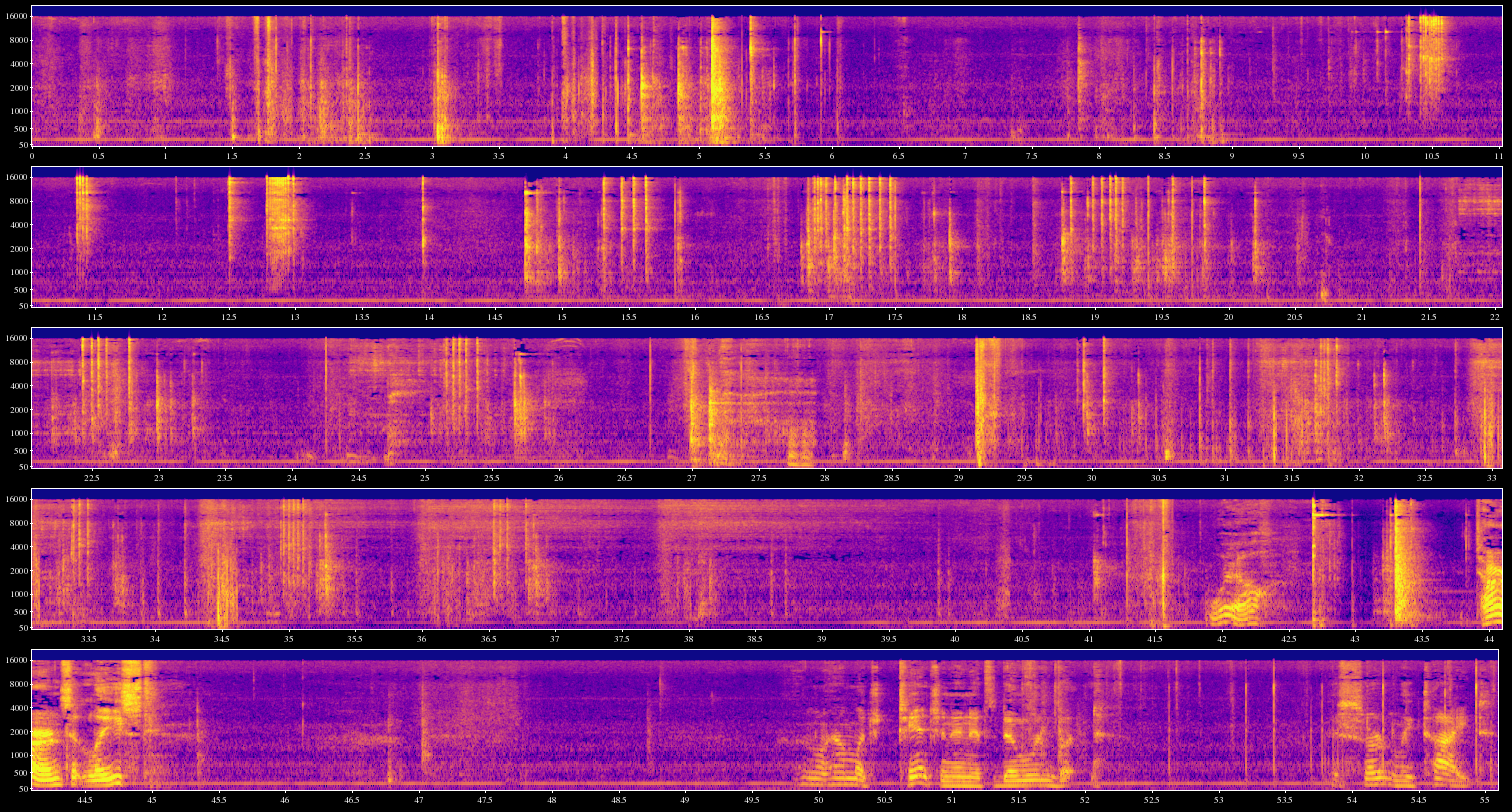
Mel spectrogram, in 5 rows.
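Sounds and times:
steady low hum: 0:00.0 - 0:55.0
wrench clicking on metal: 0:10.2 - 0:10.7, 0:12.5 - 0:13.1, 0:16.9 - 0:18.0, 0:18.8 - 0:19.9, 0:25.0 - 0:25.8.

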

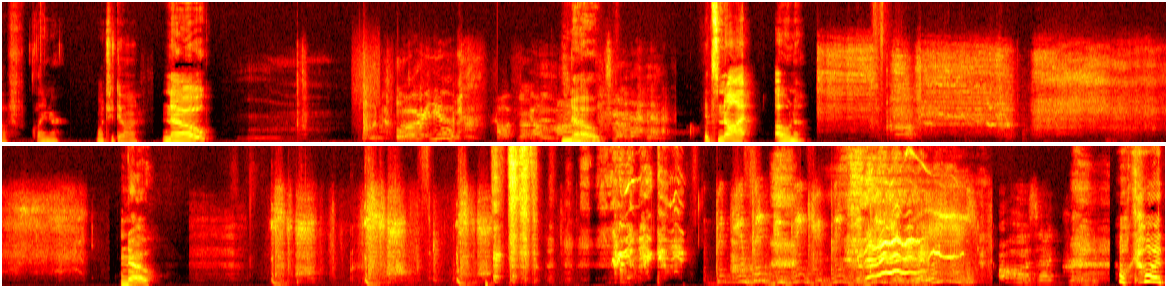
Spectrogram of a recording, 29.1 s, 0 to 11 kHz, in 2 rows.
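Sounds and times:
film soundtrack hiss: 0:03.7 - 0:08.5, 0:10.2 - 0:15.9
laughter: 0:07.5 - 0:08.4, 0:20.6 - 0:26.9.

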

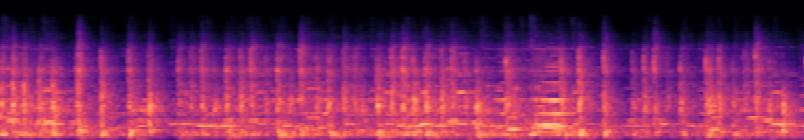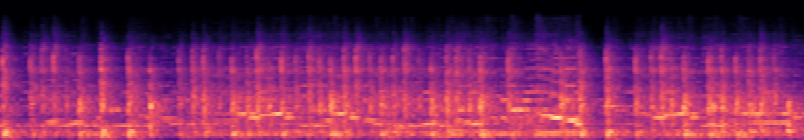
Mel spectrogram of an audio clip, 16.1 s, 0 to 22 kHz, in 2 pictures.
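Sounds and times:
dance shoes tapping wooden floor: 0:00.0 - 0:16.0
lively dance tune: 0:00.0 - 0:16.0.

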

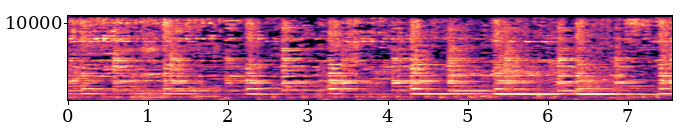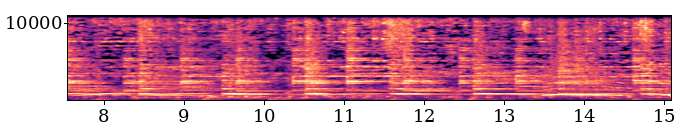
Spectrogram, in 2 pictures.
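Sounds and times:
temple bells ringing: 0:00.0 - 0:15.0
quick low beat: 0:00.1 - 0:15.0.

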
